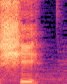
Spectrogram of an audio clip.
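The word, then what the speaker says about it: Shi (四): Sem falar também que essa soma de 1 e 3, ou 4, no Japão se pronuncia Shi, que é a mesma pronúncia de morte.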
